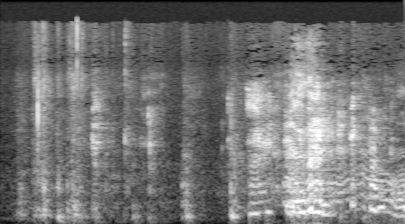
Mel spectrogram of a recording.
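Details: Chihuahua cross dogs at aggressive play inside: soft scuffling snorts build into louder throaty growls and grumbling vocalizations over the final seconds.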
